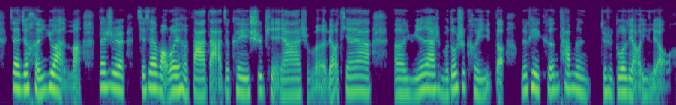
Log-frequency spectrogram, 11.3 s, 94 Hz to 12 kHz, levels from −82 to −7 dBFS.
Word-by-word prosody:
在 210 -3 +4
就 200 +1 +3
很 180 -1 +1
远 200 -4 +4
嘛， - - +1 0.3
但 220 0 +2
是， 200 -4 +2 0.2
其 - - -4
实 185 - -1
现 210 0 +3
在 205 - +7
网 185 - +3
络 180 - +4
也 185 - +4
很 180 -5 -1
发 155 -2 +5
达， - - +2
就 165 - -4
可 180 - -5
以 165 -1 +1
视 180 +1 +3
频 180 0 -3
呀， 155 +1 +1
什 160 - -5
么 - - -4
聊 - - -1
天 175 -1 -2
呀、 180 -1 +1 0.4
呃， 160 0 -1
语 155 -1 -9
音 175 +4 0
啊 195 -1 +5
什 195 - -5
么 160 -1 -7
都 190 +3 +1
是 220 0 0
可 170 -5 -5
以 155 +2 -5
的， - - +1 0.3
就 185 - -2
可 220 - -4
以 195 - +2
跟 185 +1 -3
他 200 - 0
们 180 -6 -5 0.2
就 170 - -6
是 165 -2 -6
多 170 +2 +1
聊 165 -1 0
一 155 - -7
聊。 - - -2
180 Hz, 270 characters per minute, -25 LUFS, 160-195 Hz, 0.4 s, 在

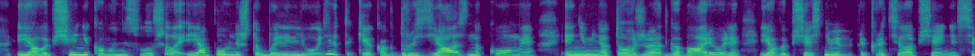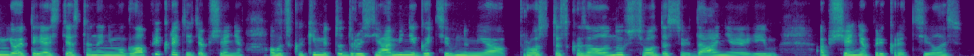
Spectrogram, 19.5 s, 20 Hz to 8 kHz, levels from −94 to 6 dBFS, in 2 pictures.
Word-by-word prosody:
И 225 - +2
я 240 -1 +7
вообще 240 +2 +2
никого 220 -3 +1
не 215 0 +1
слушала. 230 +8 -3
И - - -2
я 220 -2 +5
помню, 240 +2 +2
что 230 - -2
были 210 -1 +2
люди 230 - +2
такие, 215 -5 -4
как 185 -2 -5
друзья, 205 -1 +4
знакомые, 200 0 -3 0.3
и - - 0
они 205 0 +6
меня 210 -2 +3
тоже 200 0 +1
отговаривали. 195 +3 +1 0.2
Я 200 -2 +3
вообще 195 +3 -2
с 215 -1 -7
ними 240 -3 +3 0.2
прекратила 205 -1 -2
общение. 185 -1 -5
С - - -9
семьей 235 -5 +3
то 200 +2 -3
я, 195 -1 +3
естественно, 205 +1 -1
не 195 - +2
могла 195 +1 +3
прекратить 275 -4 -4
общение. 190 -1 -5 0.2
А 185 - 0
вот 215 +1 0
с - - -13
какими-то 210 0 0
друзьями 195 +2 +2
негативными- 210 -4 +1
я 170 -2 0 0.2
просто 205 +2 -2
сказала: 190 -4 -1
"Ну 235 +6 +3
всё, 185 -5 -2
до 205 -1 -4
свидания". 195 - -10 0.7
И, 190 +1 -5
м, 185 -1 -9 0.4
общение 210 +2 0
прекратилось. 195 0 -5
205 Hz, 165 wpm, -25 LUFS, 195-225 Hz, 0.7 s, я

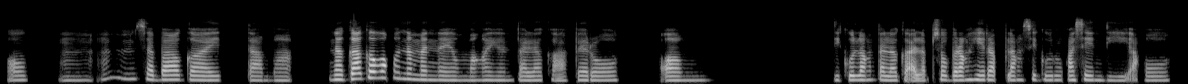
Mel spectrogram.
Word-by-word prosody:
Op 205 +1 -4 0.2
mm, 220 - -11
sabagay, 215 -4 +1 0.2
tama. 190 -1 -4 0.4
Nagagawa 255 +7 +7
ko - - -3
naman 225 -5 +1
na 200 -1 -1
'yung 195 -1 -5
mga 190 +1 -3
'yun 195 0 -6
talaga 195 -1 -3
pero, 195 0 -1 0.4
um 190 0 -1 1.2
'di 200 - -5
ko 205 +1 0
lang 205 0 +1
talaga 195 - +2
alam, 90 +2 +2
sobrang 200 -1 +1
hirap 210 -1 +2
lang 205 0 -1
siguro 205 -1 -5
kasi 205 0 0
hindi 190 -2 -7
ako 190 0 -6
200 Hz, 130 wpm, -21 LUFS, 190-210 Hz, 1.2 s, Nagagawa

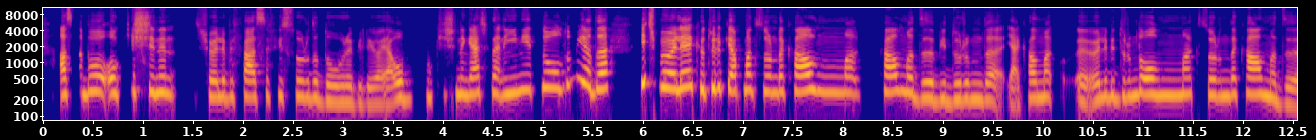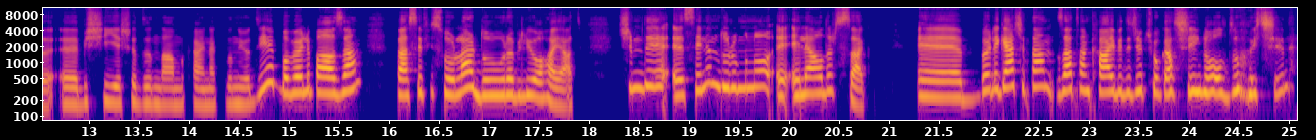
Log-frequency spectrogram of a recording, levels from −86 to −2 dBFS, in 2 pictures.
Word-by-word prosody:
Aslında 255 +2 0
bu, 275 -3 +2
o - - -2
kişinin 275 0 -2 0.3
şöyle 230 -1 -2
bir 230 - -8
felsefi 230 +1 -1
soru 230 -1 -6
da 220 -4 -5
doğurabiliyor. 180 -2 -5
Ya, 170 +2 -2
o 220 - +2 0.2
bu 225 - -7
kişinin 255 +2 -5
gerçekten 265 0 0
iyi 270 +2 0
niyetli 315 +3 -3
olduğu 340 +1 -1
mu 475 +1 0
ya 365 -7 +3
da 325 +1 +7 0.3
hiç, 415 -3 +3
böyle, 340 +1 +7
kötülük 335 0 0
yapmak 305 +1 +2
zorunda 285 -1 -3
kalma 280 -2 +2 0.2
kalmadığı 275 -8 +1
bir 205 -2 -6
durumda, 210 0 -4
ya - - -5
kalmak, 225 +1 -3 0.2
eee, - - -3
öyle 215 +4 -3
bir 230 - -5
durumda 235 +3 -3
olmak 250 0 0
zorunda 250 0 -3
kalmadığı, 230 - 0
eee, 175 -1 -2
bir 185 - -9
şey 195 +2 -6
yaşadığından 175 -2 -6
mı 165 - -12
kaynaklanıyor, 170 +1 -8
diye 390 +9 0
ba 270 - +2
böyle, 280 +2 +2
bazen 280 +5 +5 0.4
felsefi 255 +2 +2
sorular 270 +3 +3
doğurabiliyor 245 -1 +1
hayat. 175 -7 -1 0.4
Şimdi, 340 +1 -2 0.2
eee, 245 - +2
senin 335 +10 -2
durumunu, 340 0 +1
eee, 240 - +3
ele 250 +3 +2
alırsak, 275 +2 -1 0.5
eee, 225 -1 +2
böyle, 290 +10 -1
gerçekten 355 0 +3
zaten 305 +3 +2
kaybedecek 280 0 +2
çok 270 -2 -5
az 260 +1 +3
şeyin 290 +1 +1
olduğu 270 +1 +1
için 260 +5 -3
260 Hz, 165 wpm, -23 LUFS, 225-295 Hz, 0.5 s, da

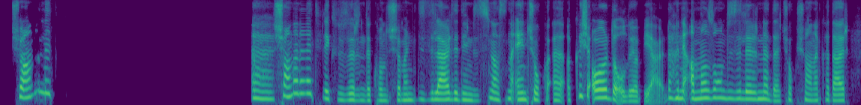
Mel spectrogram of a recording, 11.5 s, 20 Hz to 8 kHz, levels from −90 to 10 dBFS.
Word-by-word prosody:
Şu 260 - +2
anda 255 +10 +2
Net 365 -3 -3 2.6
eee, 205 -3 0
şu 275 +9 +1
anda 275 +7 +3
Netflix 355 - -2
üzerinde 165 -2 -3
konuşuyorum. 160 +1 -4
Hani, 170 0 -4
diziler 185 0 +3
dediğimiz 170 -5 -2
için 230 - -4
aslında 200 +2 -1
en 190 +1 +3
çok, 180 -2 -2
eee, 165 -1 -1
akış 285 - -2
orada 230 -1 +7
oluyor 140 0 -1
bir - - -3
yerde. - - -4
Hani, 220 -1 +2
Amazon 220 +2 +2
dizilerine 200 -2 0
de 150 -1 -3
çok 160 +4 -10
şu 190 - -6
ana 165 -1 -4
kadar 160 -2 0
190 Hz, 155 wpm, -21 LUFS, 170-220 Hz, 2.6 s, orada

